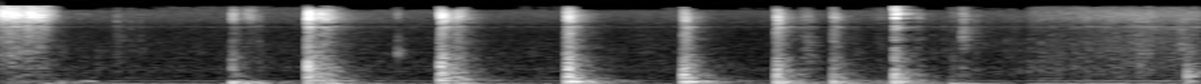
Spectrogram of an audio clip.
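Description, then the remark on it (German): A series of about nine sharp knocks on an interior wall panel of steel sheet with its original diamond pattern, fairly loud, with a slightly ringing, hollow tone, coming in an uneven rhythm with no talking. “Die Innenwände mit Originalrautenmuster aus Stahlblech, wie man hört.”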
